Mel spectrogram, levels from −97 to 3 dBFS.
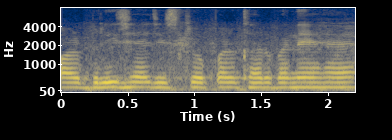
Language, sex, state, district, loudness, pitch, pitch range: Hindi, male, Maharashtra, Mumbai Suburban, -12 LUFS, 175 Hz, 170-175 Hz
